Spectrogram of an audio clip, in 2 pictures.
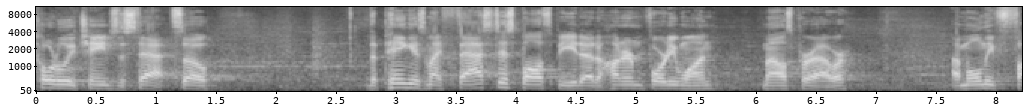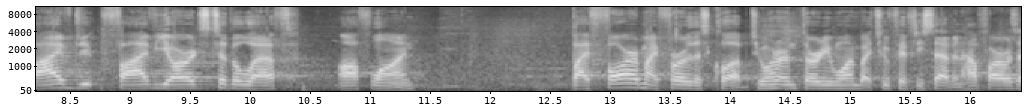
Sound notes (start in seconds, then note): none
